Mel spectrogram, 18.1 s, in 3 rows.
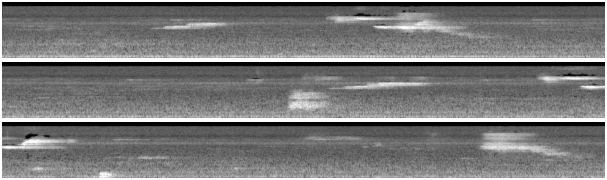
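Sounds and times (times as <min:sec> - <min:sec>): insects humming: 0:00.0 - 0:18.0
bird whistled chirps: 0:16.9 - 0:17.6.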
